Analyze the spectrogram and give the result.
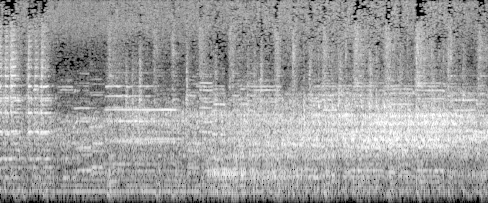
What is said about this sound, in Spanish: La cabalgata da comienzo al ritmo de la infaltable banda, acompañada además del rugido del motocarro de Plácido.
